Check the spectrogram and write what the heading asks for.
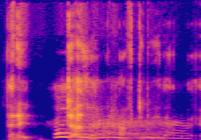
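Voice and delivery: laughing through tears. Real, not acted. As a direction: let it break between laugh and sob. Emotional breakthrough, laugh-cry.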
